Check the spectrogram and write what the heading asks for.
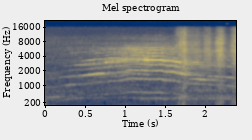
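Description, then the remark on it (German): A cat lets out a long, drawn-out yowl that slowly climbs in pitch, then breaks into harsh, noisy hissing bursts, caterwauling in a territorial standoff against another cat. No one speaks. “die hat Revier gegen so eine andere Katze”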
